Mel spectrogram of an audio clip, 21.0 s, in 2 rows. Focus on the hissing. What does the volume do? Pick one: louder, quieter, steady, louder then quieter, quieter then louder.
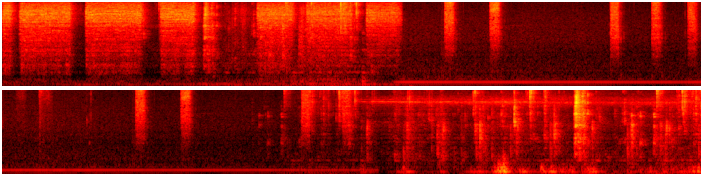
quieter.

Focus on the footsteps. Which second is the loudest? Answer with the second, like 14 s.
18 s.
